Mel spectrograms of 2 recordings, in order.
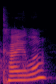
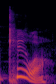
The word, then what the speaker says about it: Kyla: thornhoff again Kayla Kyla I pronounce it Kayla some pretty people pronounce the Killer where I'm from It's Kayla and we got an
